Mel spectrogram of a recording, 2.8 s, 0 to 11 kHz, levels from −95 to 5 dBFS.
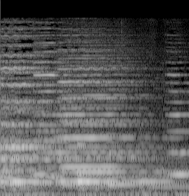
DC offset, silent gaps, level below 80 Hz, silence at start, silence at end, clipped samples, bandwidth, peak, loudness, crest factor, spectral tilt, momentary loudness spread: under 0.1%; none; -44 dBFS; 0 s; 0 s; under 0.1%; 8 kHz; -8 dBFS; -22 LUFS; 14 dB; -5 dB/octave; 11 LU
